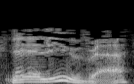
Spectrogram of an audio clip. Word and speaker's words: Louvre: Le Louvre. There's an R-E on the end of it. Le Louvre.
